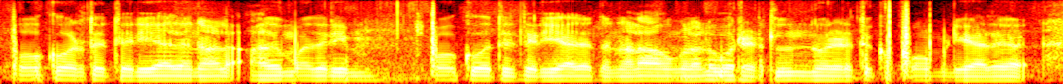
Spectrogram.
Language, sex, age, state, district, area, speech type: Tamil, male, 18-30, Tamil Nadu, Perambalur, rural, spontaneous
